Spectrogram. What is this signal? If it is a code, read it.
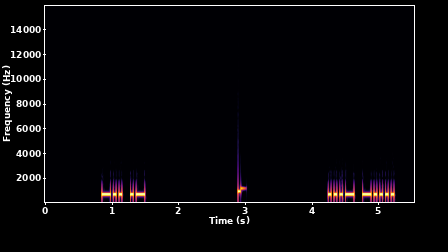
Morse code, heard as a keyed tone, about 28 wpm, 700 Hz. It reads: DA V6
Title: All Cut Numbers - 2-Digit 28wpm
